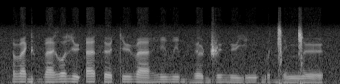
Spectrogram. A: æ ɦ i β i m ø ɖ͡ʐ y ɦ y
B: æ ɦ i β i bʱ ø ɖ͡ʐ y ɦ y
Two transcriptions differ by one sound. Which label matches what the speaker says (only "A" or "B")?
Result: B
